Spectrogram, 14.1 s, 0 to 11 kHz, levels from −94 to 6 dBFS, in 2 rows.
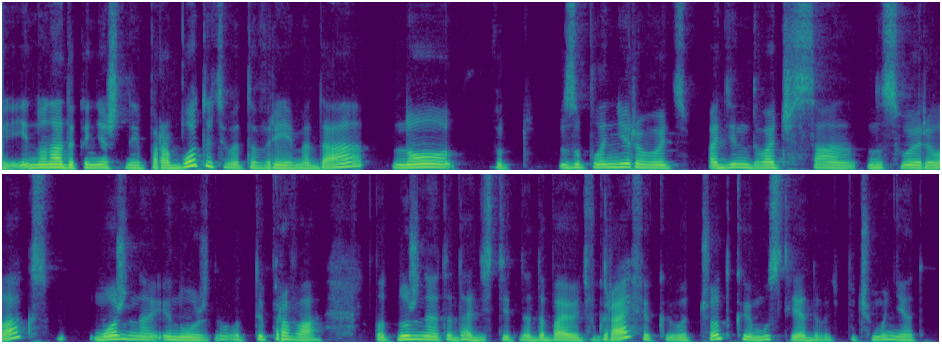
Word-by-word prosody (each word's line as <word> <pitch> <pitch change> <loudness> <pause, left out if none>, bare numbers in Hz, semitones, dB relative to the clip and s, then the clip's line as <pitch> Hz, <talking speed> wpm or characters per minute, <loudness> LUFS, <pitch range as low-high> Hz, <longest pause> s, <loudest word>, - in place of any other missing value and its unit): и, 175 +2 0
но 200 +1 +4
надо, 200 -3 +6
конечно, 190 0 0
и 175 - +1
поработать 180 - +3
в - - -2
это 180 +1 -1
время, 175 -1 +1
да. 240 +6 +2 0.2
Но 210 +2 +3 0.3
вот 180 -2 -3 0.4
запланировать 205 -1 +1
1-2 190 0 +1
часа 185 -1 -3
на 180 0 -1
свой 185 0 0
релакс 260 - +1
м - - -11 0.2
можно 220 +1 +2
и - - -3
нужно. 180 +1 -1
Вот, - - -6
ты 205 - -1
права. 195 -4 0 0.4
Вот, 175 +2 -3
нужно 220 0 +4
это, 195 -3 -1
да, - - 0
действительно, 170 +2 -4
добавить 165 -1 +1
в - - -8
график 345 +3 +1
и - - -3
вот - - -3
чётко 240 -2 -1
ему 195 +2 0
следовать. 85 - -3
Почему - - -6
нет? 85 -6 -3
190 Hz, 170 wpm, -21 LUFS, 180-210 Hz, 0.4 s, надо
